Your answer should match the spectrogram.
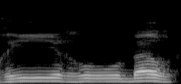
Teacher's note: Jadi emang huruf G tapi ada dengkurnya gitu ya, ada ngorok-ngoroknya seperti itu. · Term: huruf Ghin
